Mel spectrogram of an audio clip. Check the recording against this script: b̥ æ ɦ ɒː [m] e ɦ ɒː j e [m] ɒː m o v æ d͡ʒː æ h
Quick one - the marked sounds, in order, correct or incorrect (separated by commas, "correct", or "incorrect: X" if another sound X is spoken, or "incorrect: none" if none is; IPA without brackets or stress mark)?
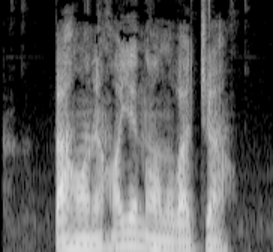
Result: incorrect: n, incorrect: n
